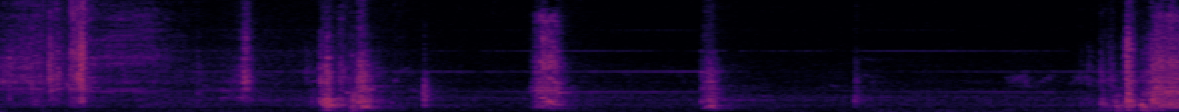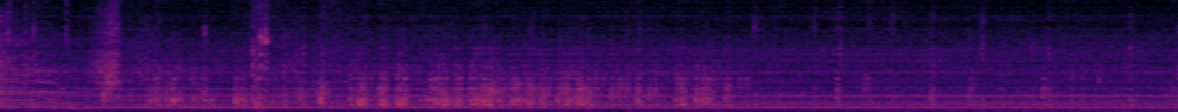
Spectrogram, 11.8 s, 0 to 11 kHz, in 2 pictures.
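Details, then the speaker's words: Volvo XC90 D5 after diesel fuel filter replacement, ignition on to prime. A few light clicks, then the electric pump whirs up to a steady high hum until it stops. Normal priming. "I'm going to prime it a couple of times until that pump stops working, just like that."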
